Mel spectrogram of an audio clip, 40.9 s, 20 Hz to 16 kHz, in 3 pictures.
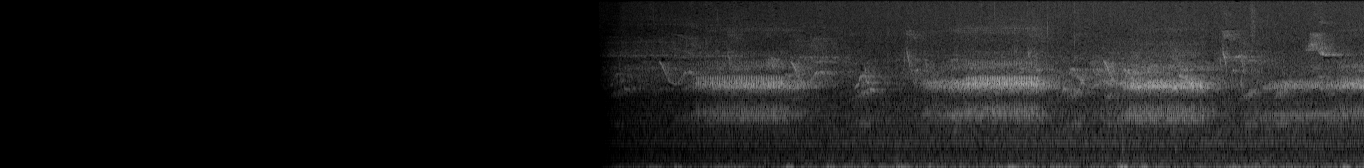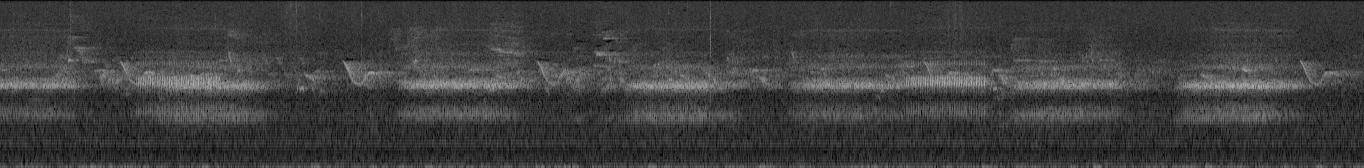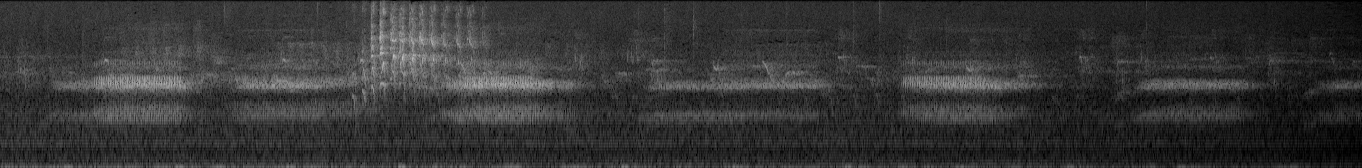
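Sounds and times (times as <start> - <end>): frogs calling in chorus: 6.9 - 8.1, 9.2 - 10.6, 11.2 - 16.4, 17.6 - 19.0, 19.8 - 26.7, 27.8 - 33.1, 33.8 - 35.6, 36.3 - 37.6, 38.6 - 40.9.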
